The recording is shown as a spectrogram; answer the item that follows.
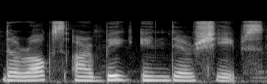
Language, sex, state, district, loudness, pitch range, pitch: English, female, Assam, Kamrup Metropolitan, -14 LUFS, 175-195 Hz, 185 Hz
